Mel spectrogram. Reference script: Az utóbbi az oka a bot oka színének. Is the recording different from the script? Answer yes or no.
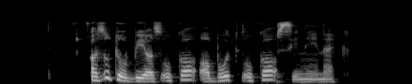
no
